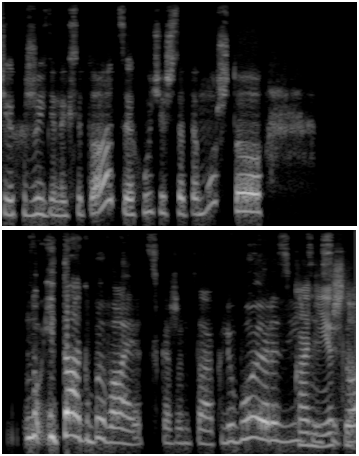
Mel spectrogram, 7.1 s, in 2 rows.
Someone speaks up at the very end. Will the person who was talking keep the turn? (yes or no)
no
